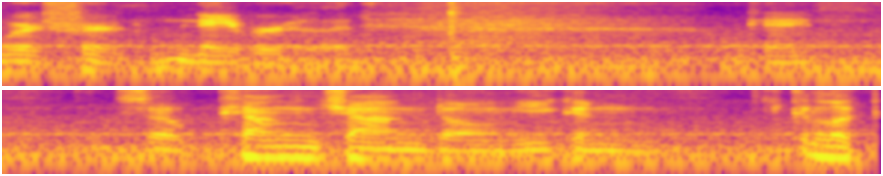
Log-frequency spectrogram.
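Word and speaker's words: Pyeongchang-dong: Okay, so Pyong Changdong, you can you can look that up on your Google map.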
